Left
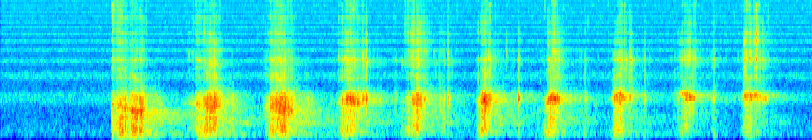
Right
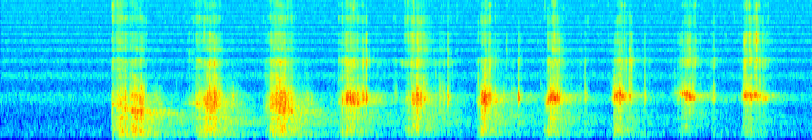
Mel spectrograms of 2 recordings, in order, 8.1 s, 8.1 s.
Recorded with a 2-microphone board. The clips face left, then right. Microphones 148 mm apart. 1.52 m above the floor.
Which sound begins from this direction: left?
Chewing, at 1.1 s.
